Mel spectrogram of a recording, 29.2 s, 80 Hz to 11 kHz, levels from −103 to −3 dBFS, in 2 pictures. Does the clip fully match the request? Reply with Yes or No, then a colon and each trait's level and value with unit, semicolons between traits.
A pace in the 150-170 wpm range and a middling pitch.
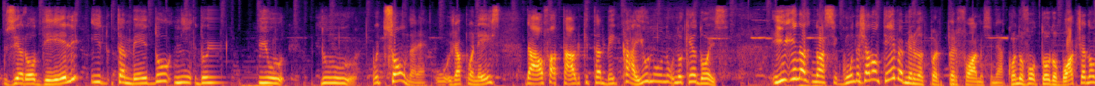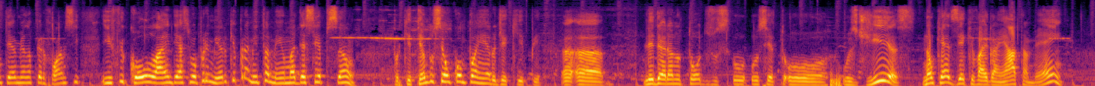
No: average, 165 wpm; high, 195 Hz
